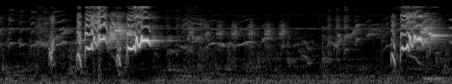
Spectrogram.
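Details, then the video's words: Myna called jalak rio-rio, recorded in nature as a lure for captive birds: a cluster of loud grating squawks and short whistles, a quieter jumble of faint notes, then another harsh burst. "Suara jalak Rio-Rio asli alam// pancingan untuk jalak Rio-Rio bahan"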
